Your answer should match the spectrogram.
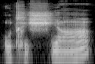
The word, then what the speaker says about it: autrichien: de la nationalité masculin autrichien autrichien attention le un nasal et autrichienne ok ici le son et avec les deux n qu'on a de et le E ne se prononce pas autrichienne autrichien autrichienne la Belgique le E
